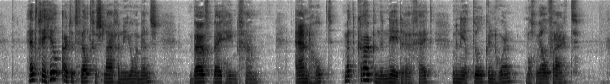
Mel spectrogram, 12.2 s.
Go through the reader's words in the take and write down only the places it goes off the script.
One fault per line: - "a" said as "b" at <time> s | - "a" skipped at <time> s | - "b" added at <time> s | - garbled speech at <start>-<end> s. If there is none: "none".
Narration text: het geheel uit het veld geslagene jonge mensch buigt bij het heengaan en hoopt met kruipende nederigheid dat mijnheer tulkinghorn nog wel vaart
- "het" skipped at 4.4 s
- "dat" skipped at 8.7 s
